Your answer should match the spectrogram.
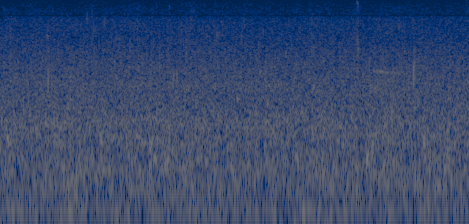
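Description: A mountain creek rushing past a Colorado backpacking campsite, a loud, continuous broadband wash of flowing water with no voices.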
